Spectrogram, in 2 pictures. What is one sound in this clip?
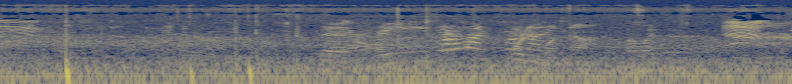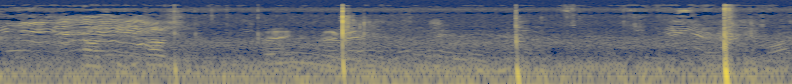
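Hands thump a volleyball back and forth outdoors.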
